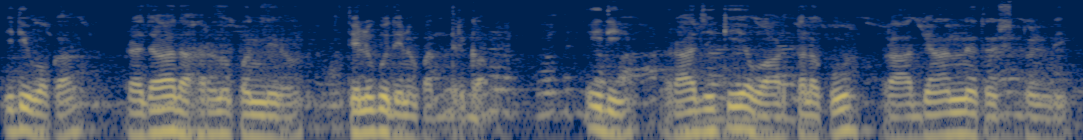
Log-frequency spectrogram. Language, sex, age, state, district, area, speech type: Telugu, male, 18-30, Andhra Pradesh, Annamaya, rural, spontaneous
